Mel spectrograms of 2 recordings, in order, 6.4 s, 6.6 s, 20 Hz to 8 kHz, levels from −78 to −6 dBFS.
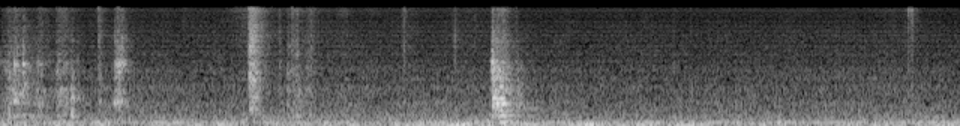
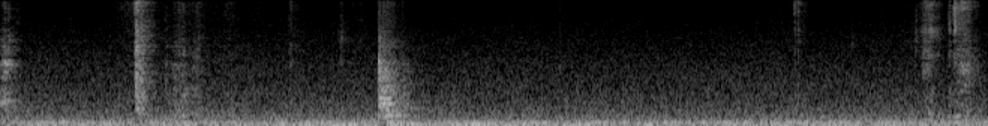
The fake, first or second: first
